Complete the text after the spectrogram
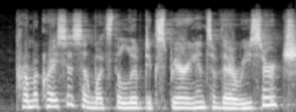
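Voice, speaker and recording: A woman speaks with an American accent. Her medium pitch shows ordinary variation. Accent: non-Irish, American. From United States. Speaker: professor, panel speaker. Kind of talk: panel talk.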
